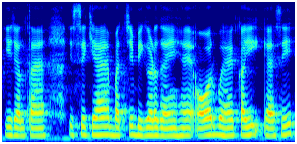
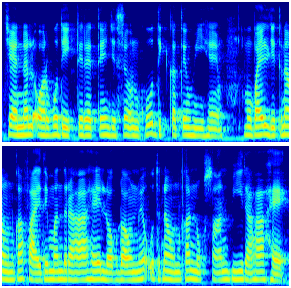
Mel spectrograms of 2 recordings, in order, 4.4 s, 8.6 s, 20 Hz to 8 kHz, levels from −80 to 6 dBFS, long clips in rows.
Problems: none marked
